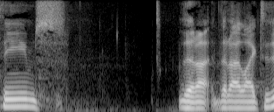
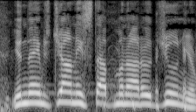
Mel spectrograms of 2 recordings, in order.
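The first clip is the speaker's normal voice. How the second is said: insistent New York father, pitched up; New York actor dad; 7 semitones higher than usual. Acted. New York actor correcting his son's speech, insistent. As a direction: drill it in with New York accent. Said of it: "a thing about a New York actor".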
